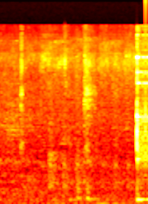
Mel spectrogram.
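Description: Steady background noise with a few faint soft clicks as hands shape dough balls and handle a ceramic plate.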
